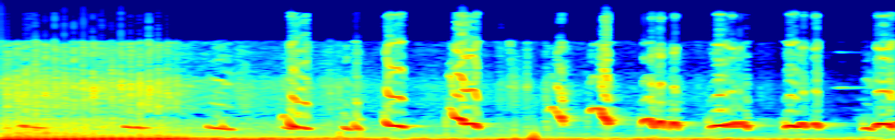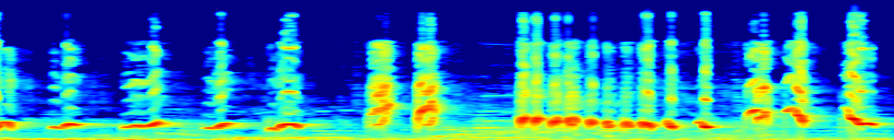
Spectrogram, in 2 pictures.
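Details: A caged greater green leafbird sings to rouse a rival to fight: after an opening burst of low noise, a long lively sequence of whistled slurs and buzzy notes, ending with a fast rattling trill and sharp high notes.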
